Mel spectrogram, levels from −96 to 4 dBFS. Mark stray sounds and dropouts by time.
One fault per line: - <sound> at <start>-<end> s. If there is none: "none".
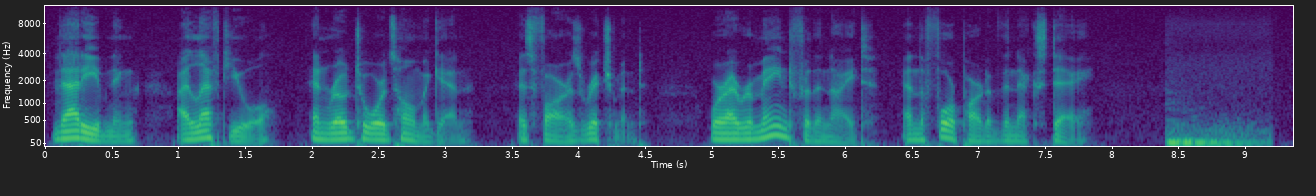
- thud at 8.4-9.2 s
